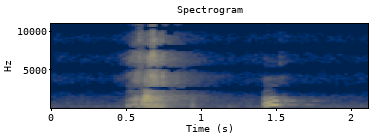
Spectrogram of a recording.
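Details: A dog-like sneeze: a sharp, explosive snorting burst, followed about a second later by a shorter burst with a brief voiced tone.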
